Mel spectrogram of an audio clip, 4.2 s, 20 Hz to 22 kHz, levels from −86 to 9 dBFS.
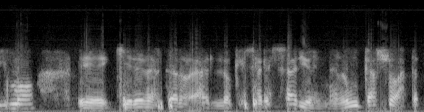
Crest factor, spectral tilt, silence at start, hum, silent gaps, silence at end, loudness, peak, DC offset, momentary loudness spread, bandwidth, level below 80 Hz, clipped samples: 12 dB; -7.5 dB/octave; 0 s; none; none; 0.05 s; -15 LUFS; -2 dBFS; under 0.1%; 5 LU; 6.2 kHz; -38 dBFS; under 0.1%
